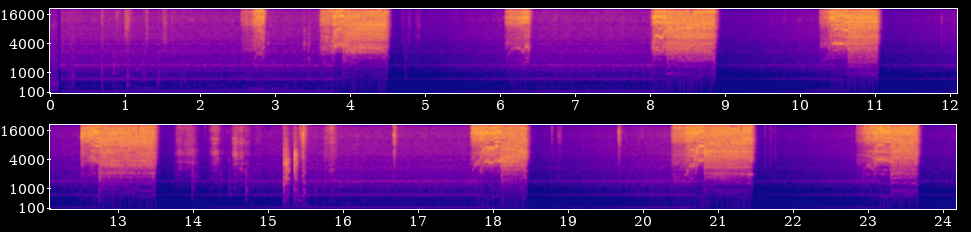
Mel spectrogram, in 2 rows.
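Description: Cordless power drill driving 2.5-inch screws into the bottom boards of a low-cost compost bin, in repeated short whirring bursts of a few seconds each, separated by quiet pauses with small handling knocks.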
